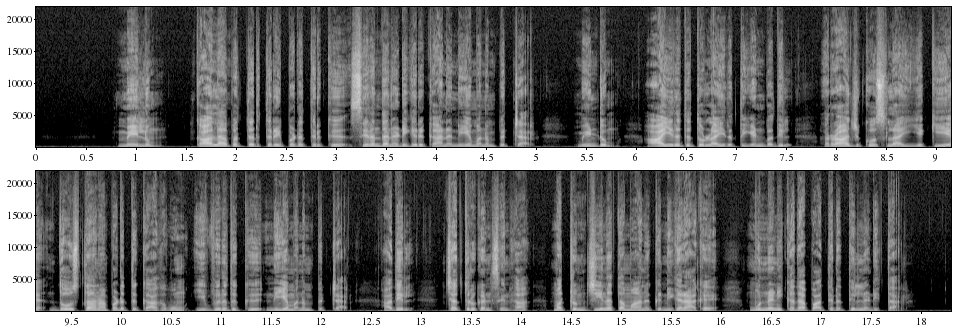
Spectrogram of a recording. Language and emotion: Tamil, neutral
